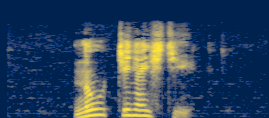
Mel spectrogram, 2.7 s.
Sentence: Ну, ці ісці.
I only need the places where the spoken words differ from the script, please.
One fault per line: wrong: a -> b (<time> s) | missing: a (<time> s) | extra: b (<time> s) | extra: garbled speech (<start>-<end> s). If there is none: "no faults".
extra: не (1.3 s)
